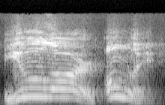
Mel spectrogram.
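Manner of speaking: preacher's high emphatic "Lord, only"; stress on Lord and only. Shown as a demonstration. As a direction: lift "Lord" and "only" high to drive them home. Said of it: "Did you get that?".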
